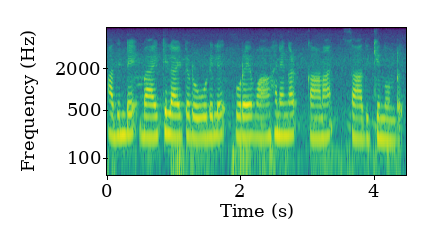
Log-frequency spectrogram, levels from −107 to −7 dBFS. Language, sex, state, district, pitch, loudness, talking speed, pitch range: Malayalam, female, Kerala, Kollam, 205 Hz, -17 LUFS, 95 wpm, 200-210 Hz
